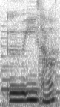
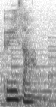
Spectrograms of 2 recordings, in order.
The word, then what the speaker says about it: 의사: It is not 의사, it's 의사, 의사.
